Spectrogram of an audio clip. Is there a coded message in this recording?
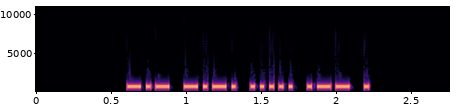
Yes: Morse code from 0.6 to 2.2 s, heard as a keyed tone, about 36 wpm, 700 Hz. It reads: KC5WE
